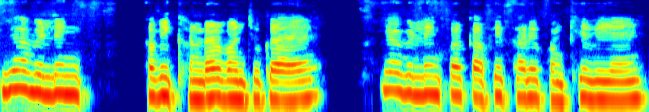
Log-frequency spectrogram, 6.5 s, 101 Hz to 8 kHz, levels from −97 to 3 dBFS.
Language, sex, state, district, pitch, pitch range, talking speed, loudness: Hindi, male, Bihar, Supaul, 185 Hz, 170-205 Hz, 155 wpm, -18 LUFS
